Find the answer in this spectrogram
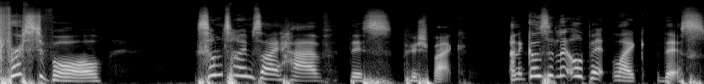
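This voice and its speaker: Speaking in an Irish accent, a woman goes at a very slow pace in a dry, close sound with no echo. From Ireland. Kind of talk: public talk.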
